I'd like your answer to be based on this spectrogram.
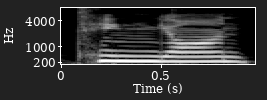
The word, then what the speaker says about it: Tignon: Tignon, T-I-G-N-O-N. Tignon.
